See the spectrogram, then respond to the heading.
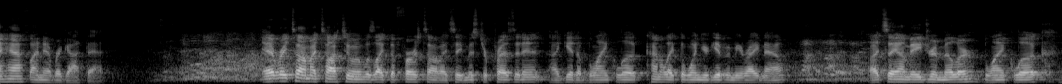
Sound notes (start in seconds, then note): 1.6 laughter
